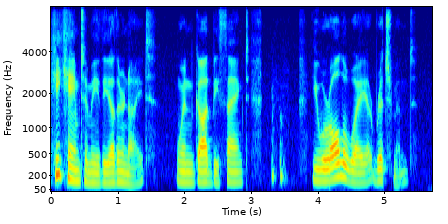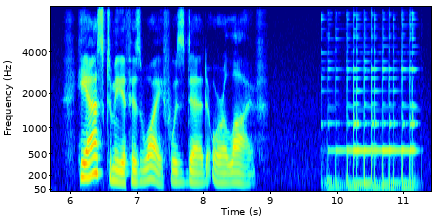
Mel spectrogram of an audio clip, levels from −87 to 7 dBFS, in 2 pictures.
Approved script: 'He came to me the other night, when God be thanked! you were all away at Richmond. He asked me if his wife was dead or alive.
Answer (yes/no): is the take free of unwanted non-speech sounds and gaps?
no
